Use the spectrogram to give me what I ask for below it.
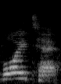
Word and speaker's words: Wojtek: us watch tech Wojtek wool Wojtek that's how you pronounce it Wojtek is that your first name okay Wojtek okay I could say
